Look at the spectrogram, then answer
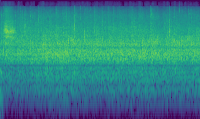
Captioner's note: applause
